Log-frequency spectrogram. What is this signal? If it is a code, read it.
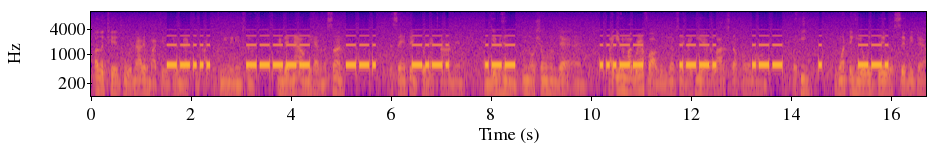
Morse code, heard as a keyed tone, machine-sent, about 18 wpm, spaced as for 9 wpm, 580 Hz, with speech in English. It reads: 70GCW 3PWEG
